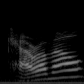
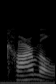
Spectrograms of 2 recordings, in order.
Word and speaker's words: caramel: Oh, the caramel? Yeah, that's what I said, Tina. Actually, you said caramel when it's pronounced caramel.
